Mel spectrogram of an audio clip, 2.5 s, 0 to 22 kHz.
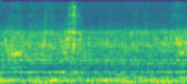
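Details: Honey bees at an open winter feeding on December 6, working honey left in a tote with oak leaves added and honeycomb holding bee bread and pollen; a low, steady, quiet hum of many wings with no distinct calls.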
